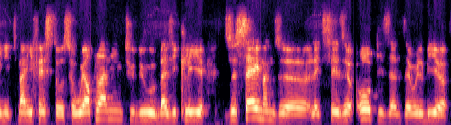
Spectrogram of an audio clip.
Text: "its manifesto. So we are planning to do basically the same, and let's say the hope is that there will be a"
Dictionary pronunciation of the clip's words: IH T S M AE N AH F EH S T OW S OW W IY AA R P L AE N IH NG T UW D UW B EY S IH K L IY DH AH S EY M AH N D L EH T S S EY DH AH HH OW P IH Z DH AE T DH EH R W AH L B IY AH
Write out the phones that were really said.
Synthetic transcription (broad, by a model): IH T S M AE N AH F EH S T OW S OW W IY AA R P L AE N IH NG T UW D UW B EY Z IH K L IY DH AH S EY M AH N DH L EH T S S EY DH AH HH OW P IH Z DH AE T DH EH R W AH L B IY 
